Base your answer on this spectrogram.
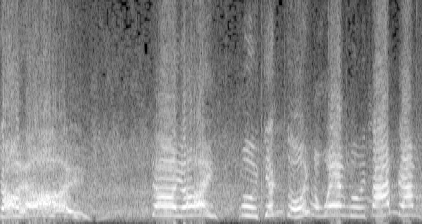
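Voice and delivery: high, loud cries of disbelief; shocked outcry. Real, not acted. Hearing the nineteen-year-old lover story, high shocked outcry. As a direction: shout your disbelief. Reacting to scandalous news.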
